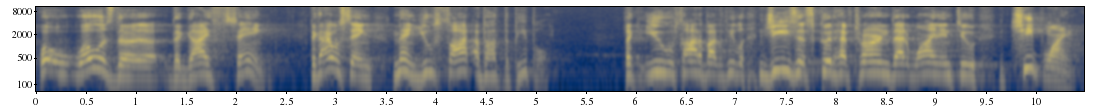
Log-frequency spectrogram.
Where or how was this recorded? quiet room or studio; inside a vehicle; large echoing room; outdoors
large echoing room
